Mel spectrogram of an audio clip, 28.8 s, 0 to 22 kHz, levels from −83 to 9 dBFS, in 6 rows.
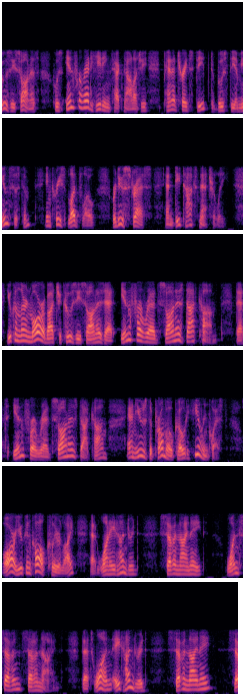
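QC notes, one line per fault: No faults can be heard: the speech sits within a telephone band of about 250 Hz to 3.4 kHz, with nothing above about 3.6 kHz, consistent with an ordinary G.711 A-law line, which would run at 64 kbps.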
